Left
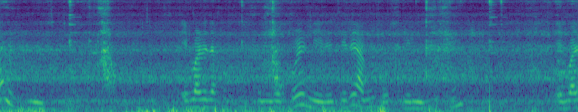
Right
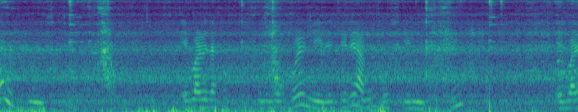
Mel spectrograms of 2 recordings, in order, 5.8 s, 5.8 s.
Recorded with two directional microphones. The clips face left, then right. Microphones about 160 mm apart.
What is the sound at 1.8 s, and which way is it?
Speech, 10° right (ahead or behind).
